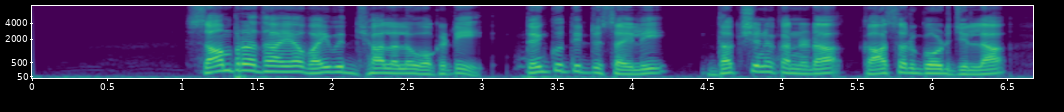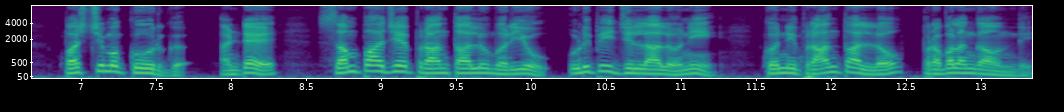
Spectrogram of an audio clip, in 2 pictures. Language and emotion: Telugu, neutral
